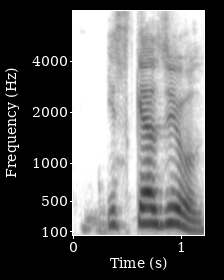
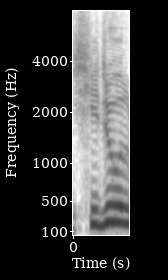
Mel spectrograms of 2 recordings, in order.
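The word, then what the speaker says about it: schedule: এর ভিতর হচ্ছে কি লিড ফর্ম সাবমিশনের জন্য ইনহান্স কনভার্সন ট্র্যাকিং করা যায় স্ক্যাজুয়াল, যেটাকে কি শিডিউল বলি আমরা, বাট ওটার সঠিক উচ্চারণ হচ্ছে স্ক্যাজুয়াল। শিডিউল, মিটিং শিডিউল, ঠিক আছে,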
